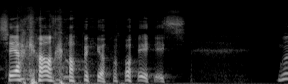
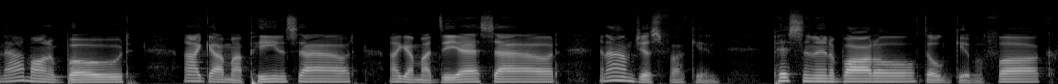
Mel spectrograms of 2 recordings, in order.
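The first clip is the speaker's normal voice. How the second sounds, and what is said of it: Imitates another person's voice. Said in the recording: “a good impression of Bijan ... Bijan's the laid back guy”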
